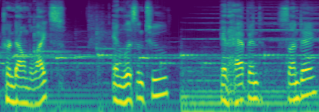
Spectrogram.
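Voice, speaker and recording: A middle-aged man hosting a podcast, giving a scripted introduction in measured, separated phrases. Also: a little high. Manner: measured, deliberate, pausing between phrases. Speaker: podcast host. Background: prominent music.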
